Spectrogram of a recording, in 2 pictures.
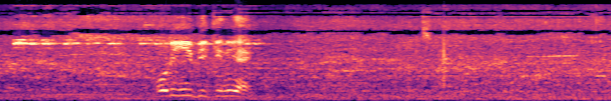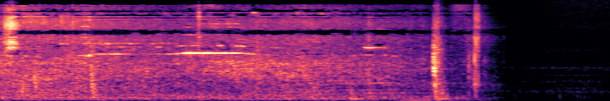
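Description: Steady road traffic noise picked up on a phone recording, with a brief voice about two seconds in; the sound cuts off suddenly about eleven seconds in.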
